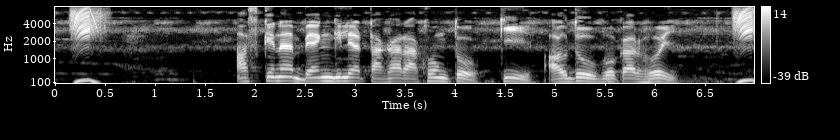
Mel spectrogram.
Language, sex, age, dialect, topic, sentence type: Bengali, male, 25-30, Rajbangshi, banking, statement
